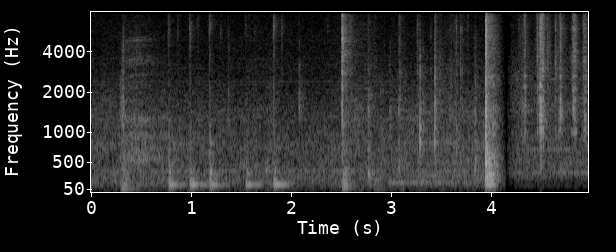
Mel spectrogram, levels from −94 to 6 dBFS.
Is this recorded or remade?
recorded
